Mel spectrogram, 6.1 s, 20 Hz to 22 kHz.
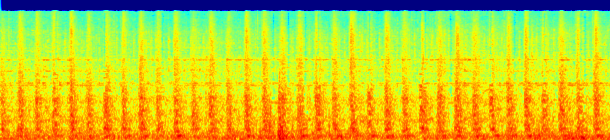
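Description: Case 150 steam traction engine working hard under load, pulling a large gang plow. Its exhaust beats come in a rapid, even rhythm.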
